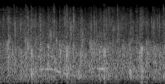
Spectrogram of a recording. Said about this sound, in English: You guys just want to stand? I want to give these guys a round of applause as well.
